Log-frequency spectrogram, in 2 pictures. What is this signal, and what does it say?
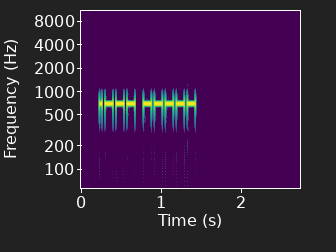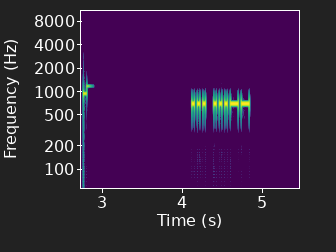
Morse code, heard as a keyed tone, about 36 wpm, 700 Hz. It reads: J0 S3
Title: Single-Letter Single-Number 35wpm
